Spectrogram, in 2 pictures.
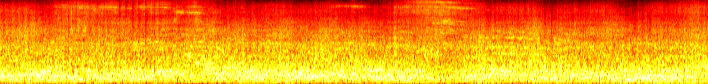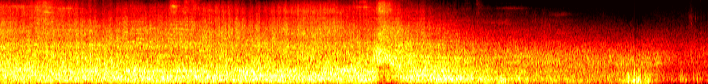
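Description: Freight cars of a long mixed train rolling past at close range: a steady rumble and clatter of steel wheels over the rail joints, with faint high wheel squeals. The last car goes by a little over three-quarters of the way in, and the sound fades away.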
